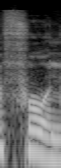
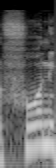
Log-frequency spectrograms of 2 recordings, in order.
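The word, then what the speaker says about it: phone: एक English word है, तो पी एच बनाता है फा, ओ से ओ की मात्रा फो, एन से ना, ई का उच्चारण नहीं होता लास्ट में आने वाले इंग्लिश में।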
